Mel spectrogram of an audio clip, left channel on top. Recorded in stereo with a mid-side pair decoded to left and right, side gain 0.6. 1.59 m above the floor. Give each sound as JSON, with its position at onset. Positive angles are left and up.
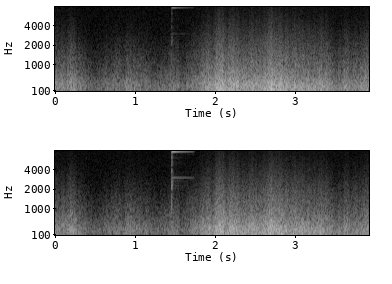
{"t": 1.4, "sound": "a bicycle bell", "azimuth_deg": -60}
